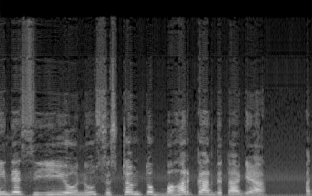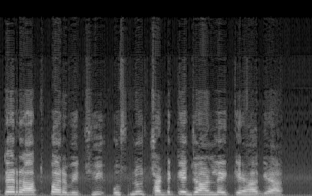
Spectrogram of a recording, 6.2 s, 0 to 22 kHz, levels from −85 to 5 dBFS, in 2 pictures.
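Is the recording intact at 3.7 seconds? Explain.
No. Mains buzz runs through 3.7 s and the whole clip: switching spikes from a 60 Hz supply add harmonics that reach into the kilohertz range, giving a steady, raspy buzz roughly 25 dB under the speech.

Opus compression damage is also present throughout. The grainy, rough texture likely comes from CELT-mode Opus filling starved bands with folded spectrum or noise, which fits a low bitrate of about 24 kbps.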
